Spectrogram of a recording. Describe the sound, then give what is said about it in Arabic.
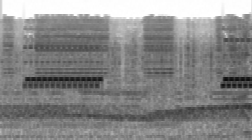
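A telephone rings in two bright, trilling bursts, one lasting about a second and another starting near the end, over a steady rumbling engine-like background, as firefighters are on their way to put out a burning house. “الحين ده وده وقت حد يتصل بحد نحن رايحين بنطفي دار يقومون يتصلون”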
